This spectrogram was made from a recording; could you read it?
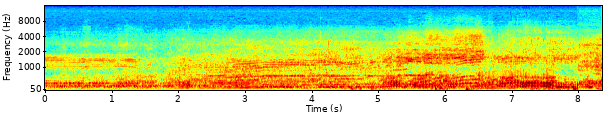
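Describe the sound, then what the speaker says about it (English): A four-stroke enduro motorcycle at a 1990 two-day enduro in Rhayader runs past, its engine note rising and falling steadily and fairly loud for several seconds with no talk. "He's going well on this bike."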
